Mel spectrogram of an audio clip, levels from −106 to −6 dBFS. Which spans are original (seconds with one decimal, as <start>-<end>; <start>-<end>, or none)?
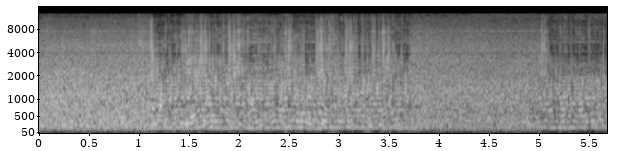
0.0-1.1; 3.7-5.0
